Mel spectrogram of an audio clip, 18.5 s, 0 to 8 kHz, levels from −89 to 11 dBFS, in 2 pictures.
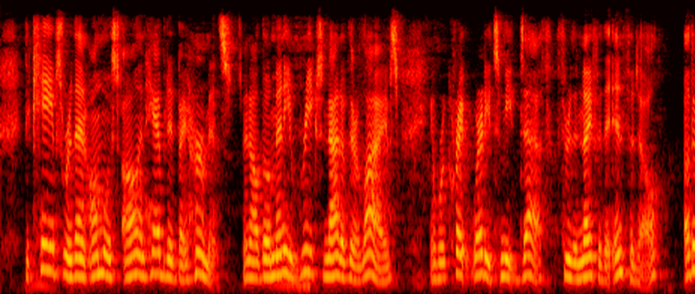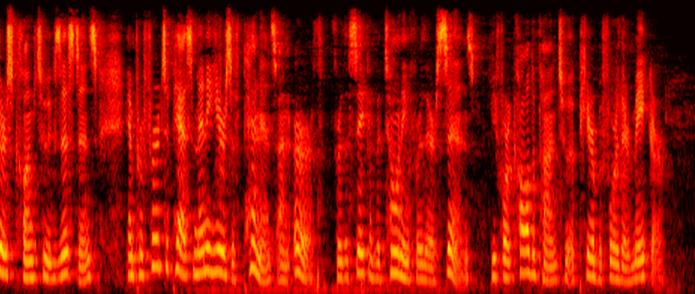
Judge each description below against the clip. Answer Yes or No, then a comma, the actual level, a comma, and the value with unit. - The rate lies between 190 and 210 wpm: Yes, average, 195 wpm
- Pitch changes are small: No, average, 4.0 semitones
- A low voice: No, medium, 185 Hz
